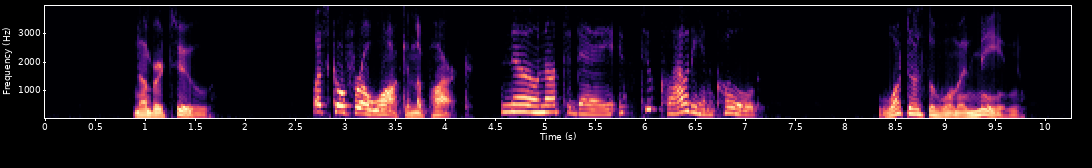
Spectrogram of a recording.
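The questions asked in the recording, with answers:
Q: What does the woman mean?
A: She doesn't want to walk because the weather is bad.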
